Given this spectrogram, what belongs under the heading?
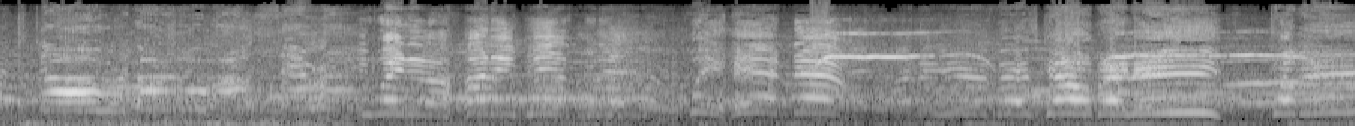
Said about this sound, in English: was in a sea of people celebrating, dancing, and cheering.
